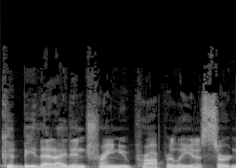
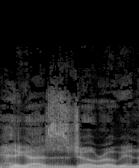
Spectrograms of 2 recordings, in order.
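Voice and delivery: put-on silky smooth voice, lower and quieter; 7 semitones lower, 11 dB quieter than usual. Imitating a podcaster who uses the same microphone: silky smooth Joe Rogan voice. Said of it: "silky smooth when you're listening to him".

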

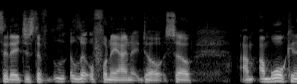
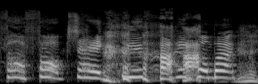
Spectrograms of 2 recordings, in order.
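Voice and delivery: acted scream, much higher pitch; 4 dB louder than usual. Retelling yelling at a dog off the lead, reenacting the scream. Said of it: "I'm screaming at her".

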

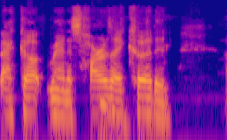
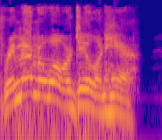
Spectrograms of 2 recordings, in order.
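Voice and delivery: put-on yelling, higher pitch; 6 semitones higher than usual. Quoting what the coach yelled across the line, retelling a coach's yell. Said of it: "And my coach yells across the line".

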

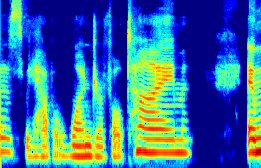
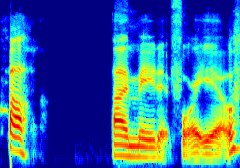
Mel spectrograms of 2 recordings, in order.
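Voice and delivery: put-on smug, self-satisfied, low-pitched voice; 4 semitones lower than usual. Retelling what a handsome man said before walking away, imitating a smug reply.

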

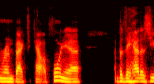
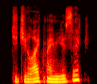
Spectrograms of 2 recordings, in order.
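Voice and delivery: whispering. Telling a story of hearing a voice after the music suddenly stops, whispered. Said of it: "you hear a whisper".

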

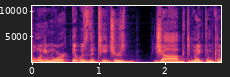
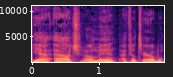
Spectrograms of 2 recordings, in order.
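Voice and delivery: ordinary talk

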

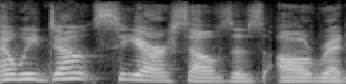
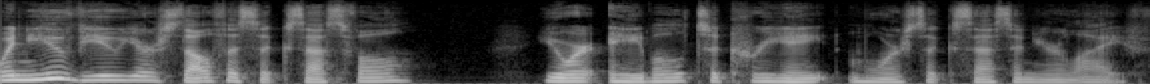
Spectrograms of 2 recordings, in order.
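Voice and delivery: very slow, deliberate, each word spaced out; 2 semitones lower, 5 dB quieter than usual. Podcast host makes a key point to coaches listening, really slow. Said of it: "I'm going to say this really slow".

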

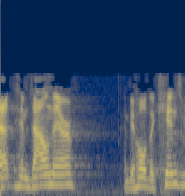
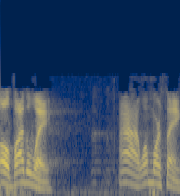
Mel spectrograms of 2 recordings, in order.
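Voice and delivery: offhand, casual TV detective delivery; 3 semitones higher than usual. Recalling how Columbo walks over with an afterthought: Columbo impression. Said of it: "You remember Columbo? Where he walks over and says".

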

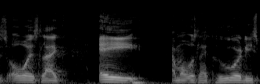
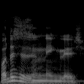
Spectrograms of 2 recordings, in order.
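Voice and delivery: soft speech through a mouthful, chewing while talking; 3 semitones lower, 5 dB quieter than usual. Eating during the conversation and asking a question, talking with mouth full. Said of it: "I'm sorry, I'm eating".

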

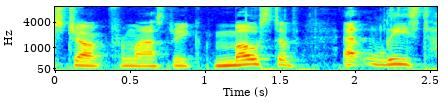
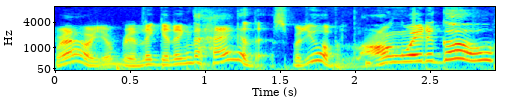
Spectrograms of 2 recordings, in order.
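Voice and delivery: pitch raised, tune swinging up and down; 8 semitones higher than usual. Reporting Pokédex progress to a friend, the speaker answers in a Professor Oak impression. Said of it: "you sound like Oak".

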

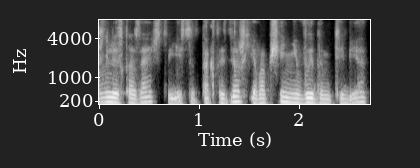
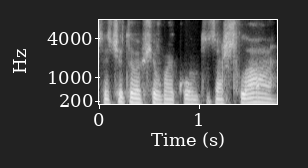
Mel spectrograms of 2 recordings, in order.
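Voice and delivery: normal talking voice

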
